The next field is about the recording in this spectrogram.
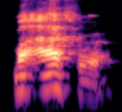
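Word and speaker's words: מעשר: You can find this in numbers 18 and 21 and Malachi 3 8-10 chapters 8-10 which means 10th in Hebrew and is not is pronounced masher 10% of every penny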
